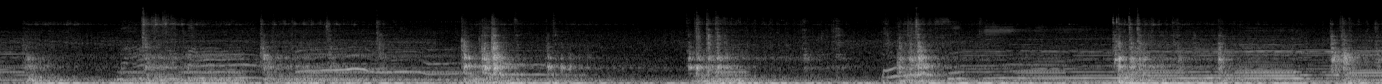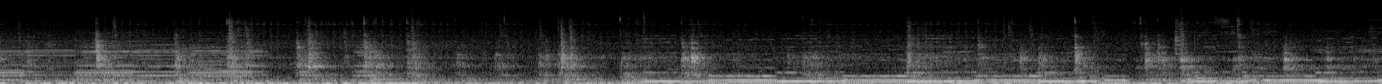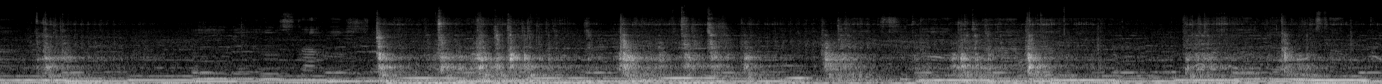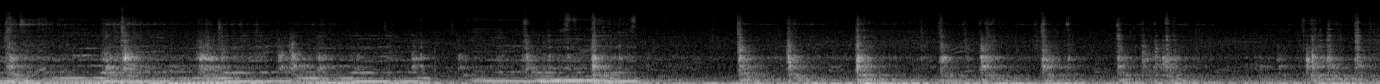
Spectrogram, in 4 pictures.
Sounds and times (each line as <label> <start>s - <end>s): people moving the bucky ball all over the place 0.0s - 55.2s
